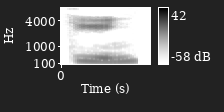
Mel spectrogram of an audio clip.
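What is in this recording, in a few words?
"Yún", Chinese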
